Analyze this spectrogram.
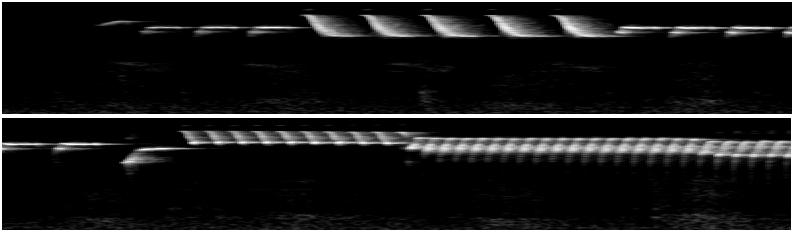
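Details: A caged canary in Sarajevo sings a fast, high series of tours: quick repeated chirps, sweeping rolled phrases, then long buzzy trills, all clear with no other sounds.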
